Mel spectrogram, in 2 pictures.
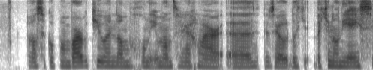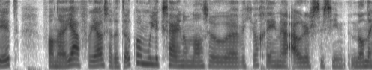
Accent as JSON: {"language": "Dutch", "town": "Rotterdam", "region": "South Holland", "country": "Netherlands", "tie": "born or raised there", "said": "Ja, ik ben opgegroeid in Rotterdam. Echt een geboren en getogen Rotterdammer. Mijn moeders familie woont in Drenthe."}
